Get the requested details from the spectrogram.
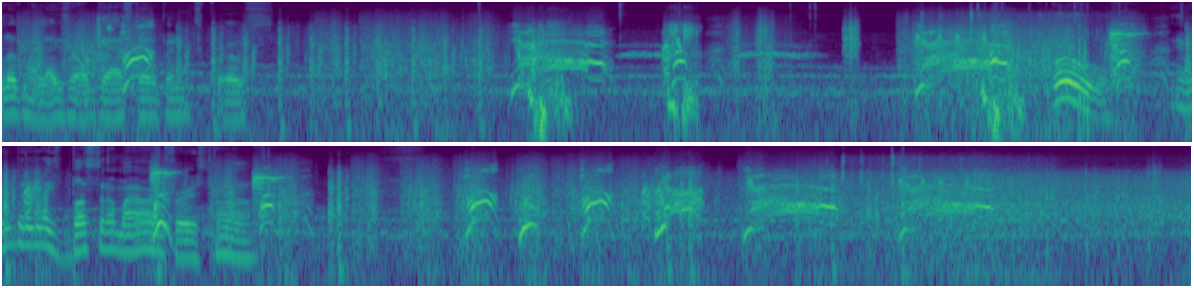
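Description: Swords clash and ring sharply in quick bursts.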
